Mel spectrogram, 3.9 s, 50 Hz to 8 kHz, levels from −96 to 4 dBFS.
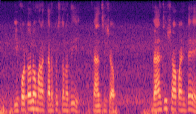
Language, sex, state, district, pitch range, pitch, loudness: Telugu, male, Andhra Pradesh, Krishna, 150-175 Hz, 165 Hz, -16 LUFS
